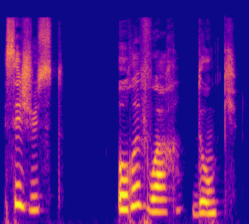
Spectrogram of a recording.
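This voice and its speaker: Female reader playing a bold, lively young woman for an audiobook; brighter and higher than her narration, quick and eager. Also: no room sound, studio quality. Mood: cheerful. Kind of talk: audiobook dialogue.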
